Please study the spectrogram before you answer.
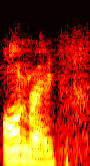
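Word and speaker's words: Henri: of course tropical storm henry uh actually it's pronounced andre uh if you actually didn't know that a lot of people think it's henry bits actually on ray so we'll be talking about that because that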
